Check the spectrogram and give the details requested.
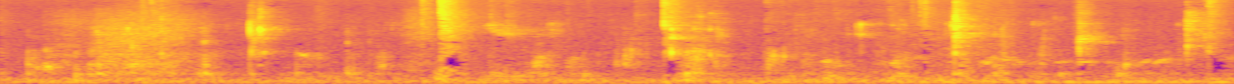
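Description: Faint close-up chewing and lip-smacking of a person eating with their hand, with scattered small wet clicks.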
